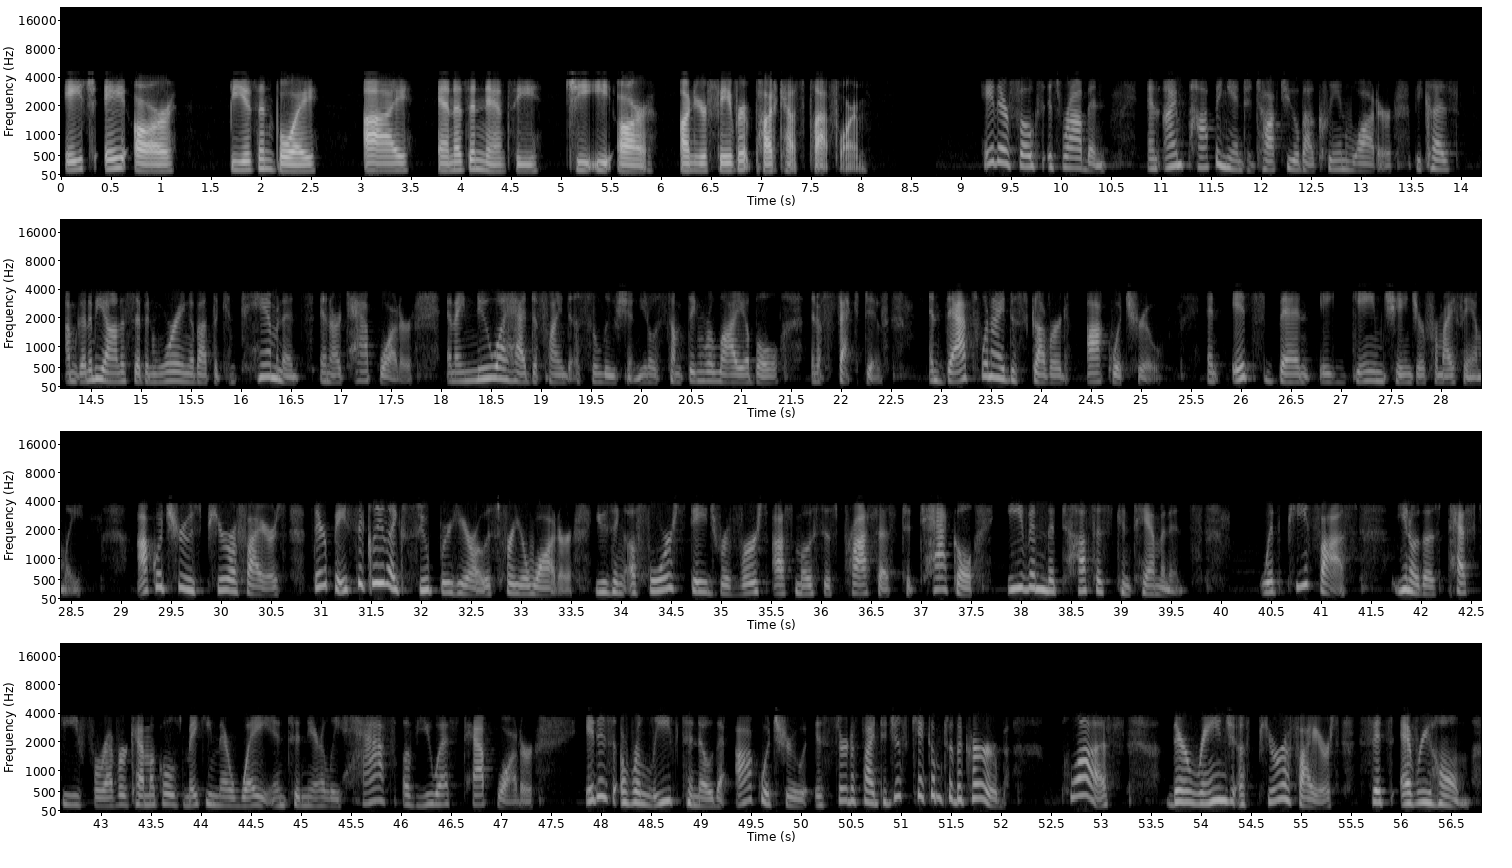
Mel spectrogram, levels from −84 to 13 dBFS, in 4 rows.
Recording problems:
phone-call audio; nothing above 3.5 kHz

